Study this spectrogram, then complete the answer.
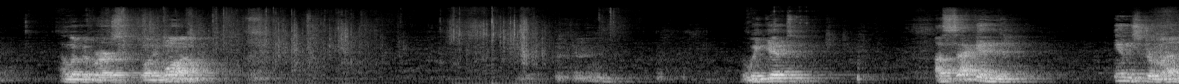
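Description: A middle-aged man speaks steadily into a microphone, heard through a loudspeaker in an echoing hall.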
